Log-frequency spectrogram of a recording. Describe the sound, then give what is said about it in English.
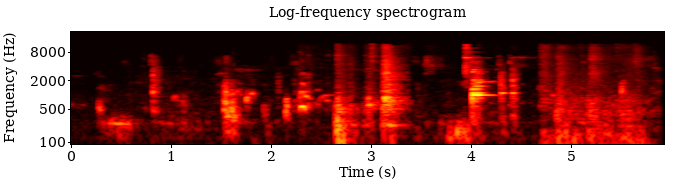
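Plates and dishes are loaded into a dishwasher, clinking and clattering in a quick, irregular series of sharp knocks and ringing dings, fairly loud, with brief pauses between bursts. “I'm putting them in the dishwasher.”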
